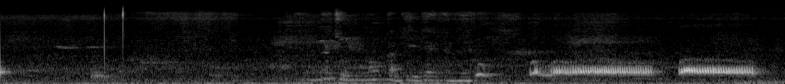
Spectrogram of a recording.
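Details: Pigeon inside a house gives soft, low murmuring coos, then two louder, drawn-out hooting coos about a second long each, with a couple of sharp clicks early on.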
